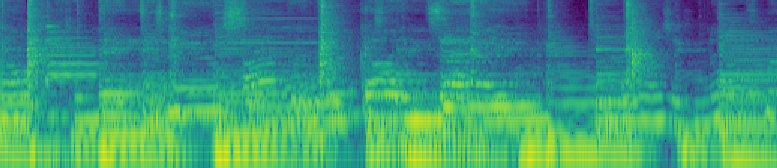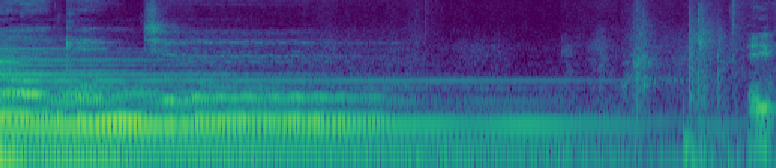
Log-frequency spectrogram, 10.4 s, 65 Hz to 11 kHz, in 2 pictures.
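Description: Dutch-language pop song with guitar, bass and female vocals, played back through a pair of home-built mini monitor loudspeakers with Dayton DSA135 aluminium-cone woofers. The song reaches its end about five seconds in, on a held final chord that slowly fades away.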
